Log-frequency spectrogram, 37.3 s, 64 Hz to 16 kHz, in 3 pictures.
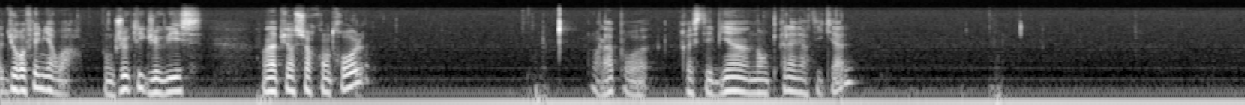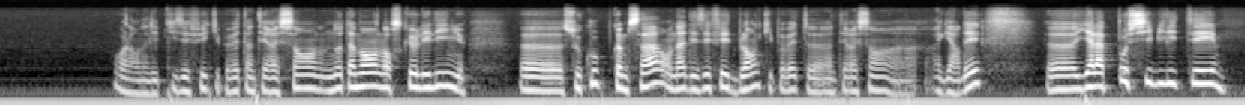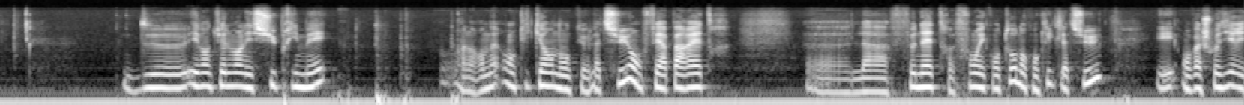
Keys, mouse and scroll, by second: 0.9-5.5 drag, 7.7 middle click, 10.0-15.2 ctrl+drag, 20.9 ctrl+click, 26.1 click, 28.8 KP_Subtract, 29.6 KP_Add, 35.3 click.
